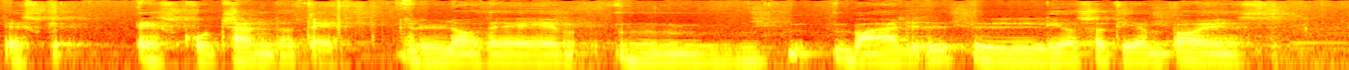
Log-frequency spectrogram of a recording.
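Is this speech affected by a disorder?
Yes: stuttering; self-demand seen as large part of it; blocks on fricative consonants, especially f, own name hard, uses word substitution and pausing tricks; here repeated sounds, blocks.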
